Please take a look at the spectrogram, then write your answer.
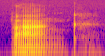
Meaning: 1. bench (which people sit on); pew 2. workbench (which things can be set down on) 3. bank (collection of material in a body of water) 4. substitutes' bench 5. bank (financial institution)
- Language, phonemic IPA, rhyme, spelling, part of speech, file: German, /baŋk/, -aŋk, Bank, noun, De-Bank.ogg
